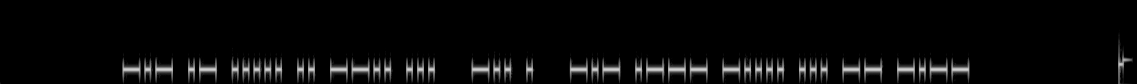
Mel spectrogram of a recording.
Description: Morse code, heard as a keyed tone, about 22 wpm, 700 Hz. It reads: KA5IZS DE KJ6SMY
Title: USA Callsign DE Callsign - 6 Characters - 22wpm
